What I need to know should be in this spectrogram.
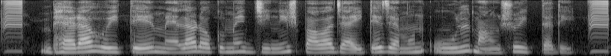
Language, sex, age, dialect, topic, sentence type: Bengali, female, 18-24, Western, agriculture, statement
